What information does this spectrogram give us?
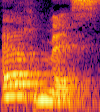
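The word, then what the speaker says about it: Hermès: boa agora a próxima Hermes isso eu já acho mais chique mesmo Hermes o h no começo das palavras em francês não é pronunciado tá a gente vê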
